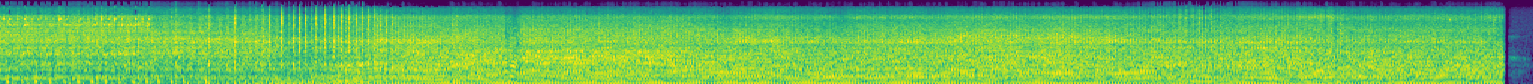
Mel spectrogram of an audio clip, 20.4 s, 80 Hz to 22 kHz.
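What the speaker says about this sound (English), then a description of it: "On this 2-minute tractor ride" A riding lawn tractor engine runs loud and steady up close on a test drive after a flat tire fix with green slime, a constant rumbling drone with a low hum that cuts off abruptly at the end.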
